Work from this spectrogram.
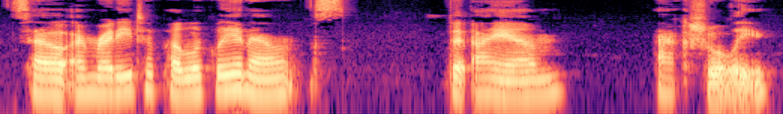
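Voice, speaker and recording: A woman's voice: fairly low pitch, little pitch movement, unhurried, vocal fry, fairly bright tone. A woman in her late twenties from Texas, co-hosting a casual podcast chat, laughing often and teasing her partner. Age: 20s. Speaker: podcast co-host. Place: home in Arizona.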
